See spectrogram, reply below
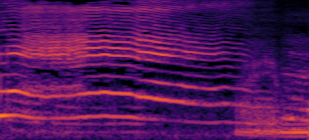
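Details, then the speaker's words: Newborn baby boy crying during a bath, described as crying a little and then calming himself: a single drawn-out, high-pitched wail that falls away at the end, an ordinary newborn cry. "I like but is that he doesn't he cries a little bit and then he calms himself you know you're okay you don't like baths"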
